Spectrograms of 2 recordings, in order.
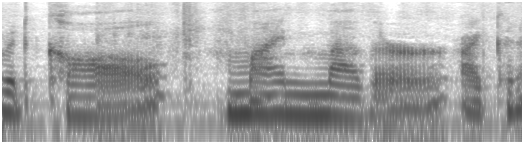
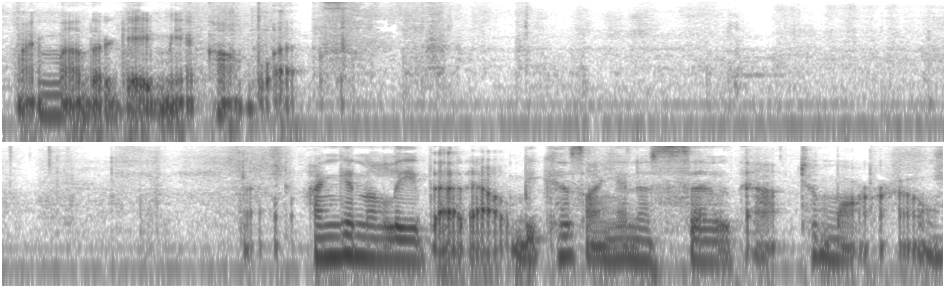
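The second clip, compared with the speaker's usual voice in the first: ASMR whisper. Acted. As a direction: whisper it to the viewers as you craft. Whispered crafting vlog chat.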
